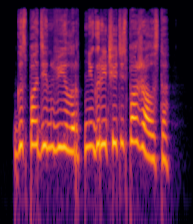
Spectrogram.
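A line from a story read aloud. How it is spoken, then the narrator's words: Bewildered pleading. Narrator (Russian): Взмолилась я, недоумевая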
